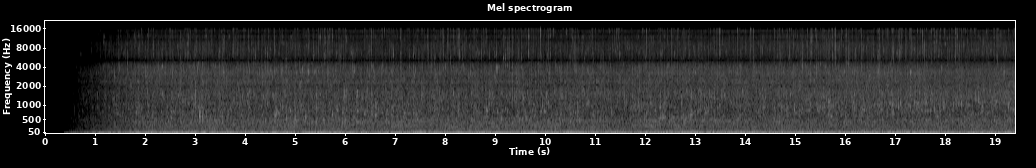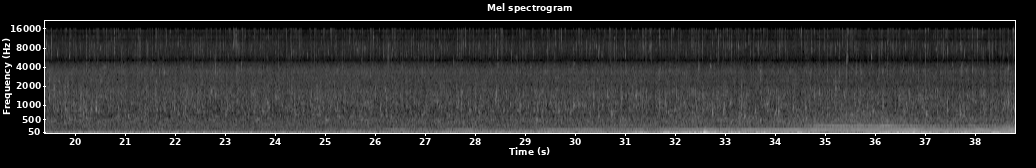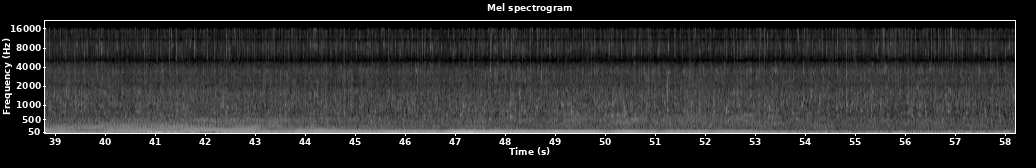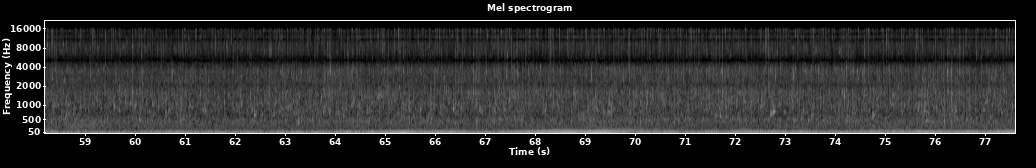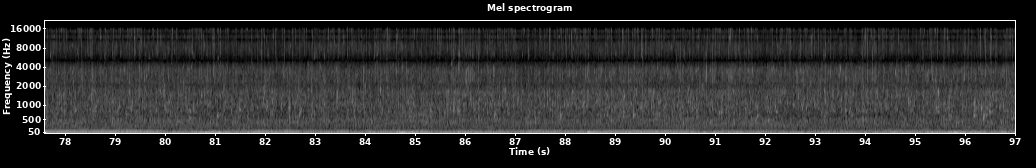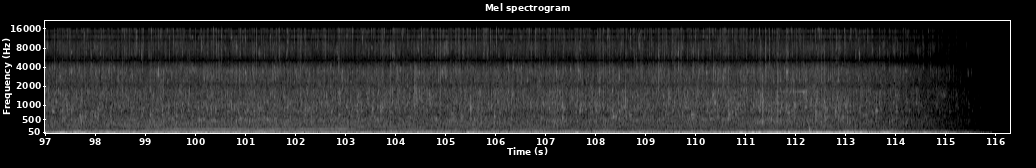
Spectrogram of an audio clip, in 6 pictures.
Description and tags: Forest Stream between Mekhanizatorov Settlement and Akhtyrka vilage, Moscow region. 11 Oct. 2021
